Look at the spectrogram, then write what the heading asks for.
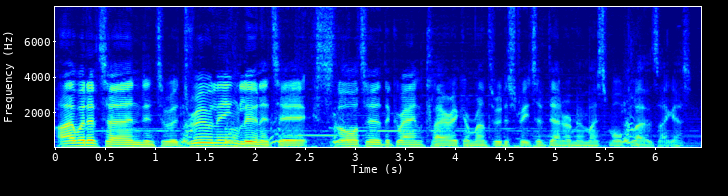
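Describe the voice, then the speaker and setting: An actor playing a wry, self-deprecating young warrior in a video game, talking in an easygoing, joking way. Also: male voice, low voice, animated, brisk, music in the background. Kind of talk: video game cutscene dialogue.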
